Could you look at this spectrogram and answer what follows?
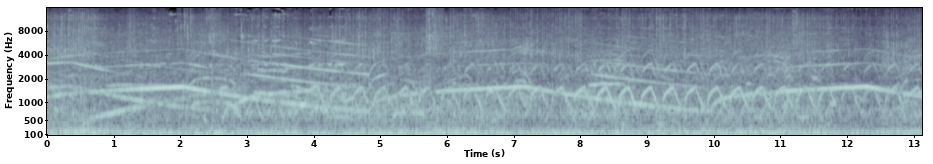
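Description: Several police and fire-engine sirens sounding at once: slow wails rising and falling overlap one another, and a fast yelp of about four cycles a second runs through the middle.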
